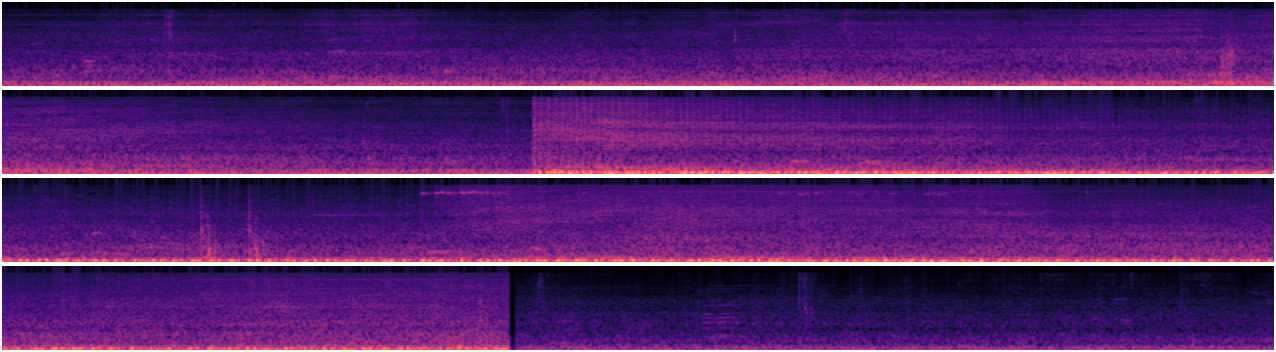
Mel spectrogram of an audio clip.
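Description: City street ambience with road traffic and passers-by's voices. From about a third of the way in, a much louder low rumble with hiss takes over for about twelve seconds, then cuts off suddenly.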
